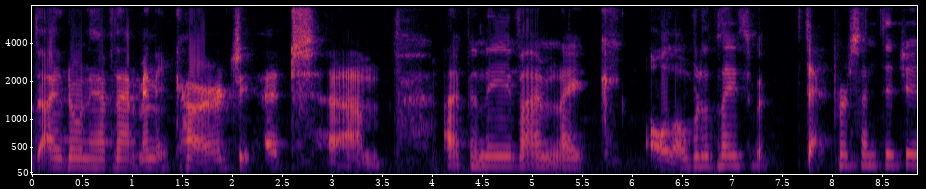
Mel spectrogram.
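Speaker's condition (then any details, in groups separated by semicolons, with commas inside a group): Cerebral palsy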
